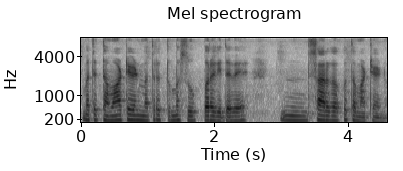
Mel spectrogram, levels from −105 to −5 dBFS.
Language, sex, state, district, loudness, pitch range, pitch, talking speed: Kannada, female, Karnataka, Mysore, -21 LUFS, 150-170 Hz, 155 Hz, 145 wpm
